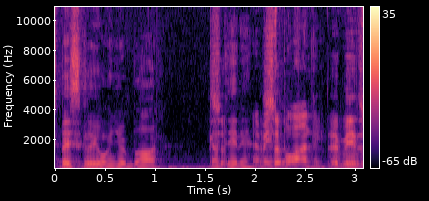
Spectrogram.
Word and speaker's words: Catire: So that's how you pronounce it, Catire.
